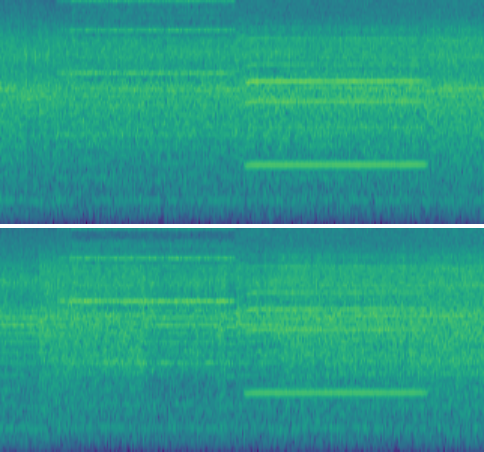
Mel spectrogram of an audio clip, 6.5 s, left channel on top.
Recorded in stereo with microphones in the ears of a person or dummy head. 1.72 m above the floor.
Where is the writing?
No writing in this recording.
